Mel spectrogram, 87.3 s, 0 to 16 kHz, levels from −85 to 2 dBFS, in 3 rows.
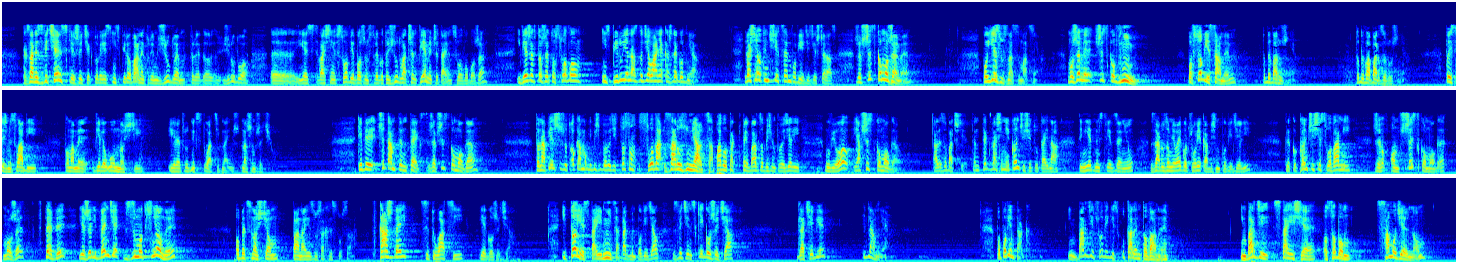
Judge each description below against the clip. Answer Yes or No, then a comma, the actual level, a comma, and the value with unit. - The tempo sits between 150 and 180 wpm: No, average, 120 wpm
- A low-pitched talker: No, medium, 165 Hz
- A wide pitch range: Yes, wide, 8.3 semitones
